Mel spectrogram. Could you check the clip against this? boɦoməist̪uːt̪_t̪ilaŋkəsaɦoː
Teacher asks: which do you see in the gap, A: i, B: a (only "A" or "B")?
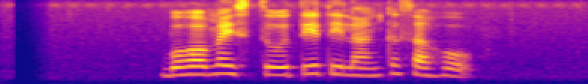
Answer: A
